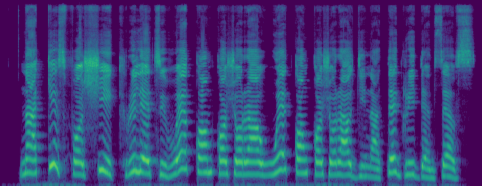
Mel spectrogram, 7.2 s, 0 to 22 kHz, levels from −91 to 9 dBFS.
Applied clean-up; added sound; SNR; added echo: neural mask model Resemble Enhance denoiser.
